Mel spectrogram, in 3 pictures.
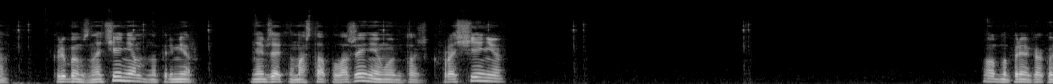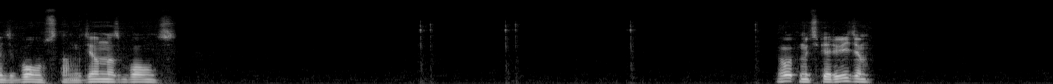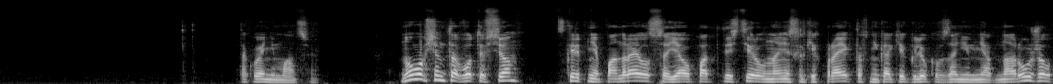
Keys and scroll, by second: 18.5 KP_0.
